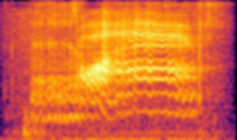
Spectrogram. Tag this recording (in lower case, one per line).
animal
meow
domestic animals
purr
cat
